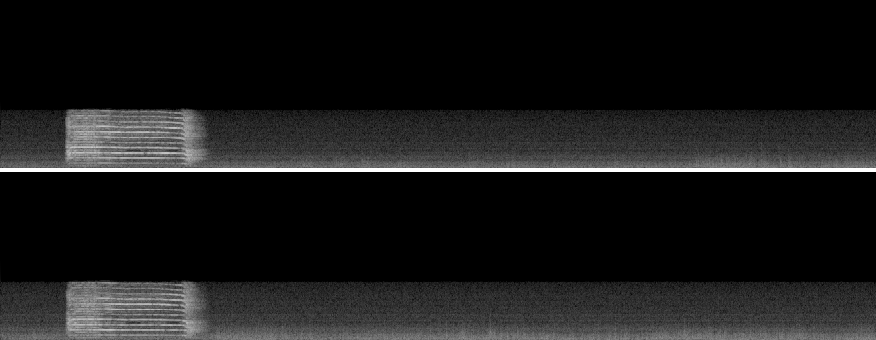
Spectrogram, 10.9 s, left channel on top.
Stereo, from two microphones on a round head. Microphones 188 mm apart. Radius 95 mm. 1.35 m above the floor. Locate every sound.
0.8 s a scream: 70° left (ahead or behind), 2.5 m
